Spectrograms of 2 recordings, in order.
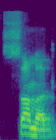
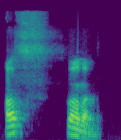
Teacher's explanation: Samad would be the word in itself. But as-Samad, you double the length of the sad. So instead of Samad, it's as-Samad.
